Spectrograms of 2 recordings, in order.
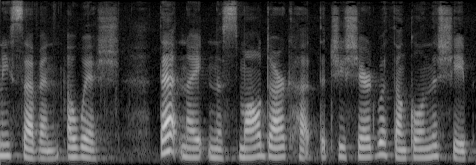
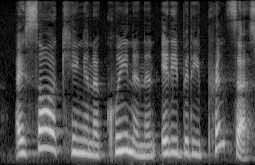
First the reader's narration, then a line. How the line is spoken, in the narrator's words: shouted Mig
